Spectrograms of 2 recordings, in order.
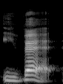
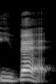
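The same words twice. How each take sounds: First: The stress is on the second syllable. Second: The same.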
